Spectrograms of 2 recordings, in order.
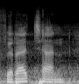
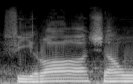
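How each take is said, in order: First: The word ends with a clear n sound. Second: The word ends nasally merging into a w sound. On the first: The speaker calls it wrong. "tidak dibaca lagi firacan" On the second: The speaker calls it right. "Memasukkan nun mati ke dalam waw plus ada dengungnya"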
